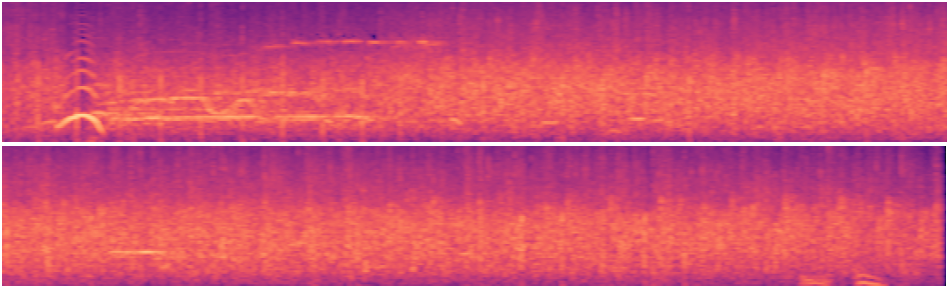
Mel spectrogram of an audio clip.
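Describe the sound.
Sustained audience applause welcoming a speaker at a business event in Santa Barbara: a dense, even wash of clapping from many hands that holds steady for the whole stretch without fading.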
